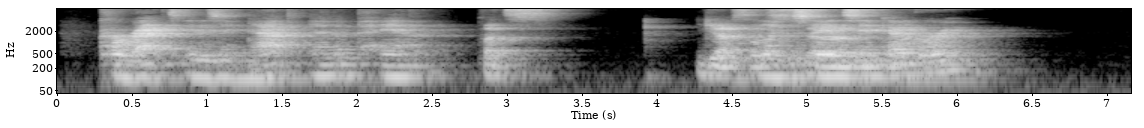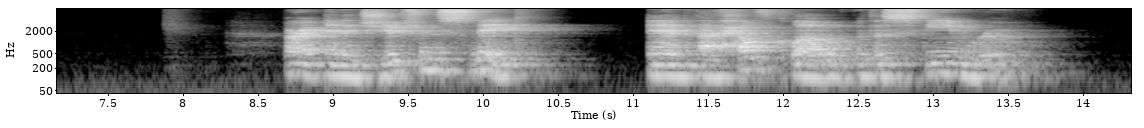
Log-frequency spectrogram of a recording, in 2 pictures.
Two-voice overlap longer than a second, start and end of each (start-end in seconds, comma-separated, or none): 4.7-5.9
